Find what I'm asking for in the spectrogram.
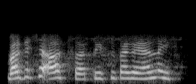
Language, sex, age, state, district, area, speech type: Kashmiri, female, 18-30, Jammu and Kashmir, Srinagar, urban, conversation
